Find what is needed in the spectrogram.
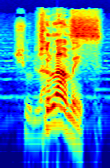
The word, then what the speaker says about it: Shulamis: Uh, how do you call it? How do you spell it? Shulamit or Shulam, Shulamit? – Shulamis, Shulamis, Shulamis, uh, and uh, whatever you know, just uh, auditorium.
